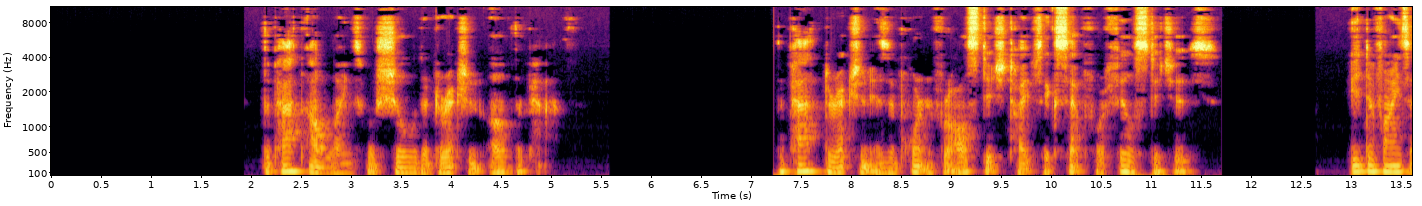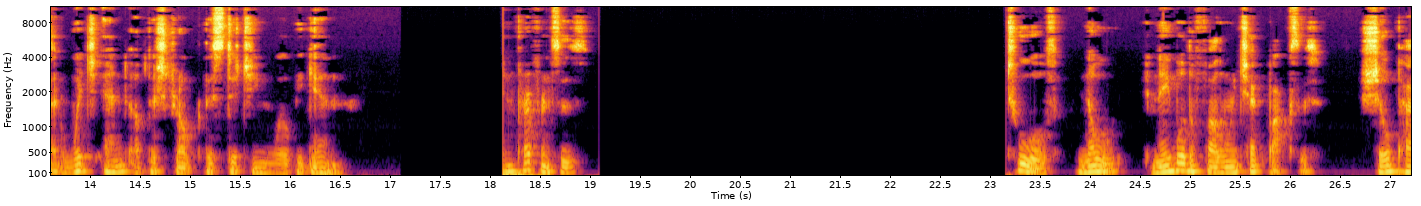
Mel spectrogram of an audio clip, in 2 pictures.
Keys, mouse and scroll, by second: 18.5 click, 20.3 click, 21.8-22.5 scroll up 2, 23.6 click, 27.1 click.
